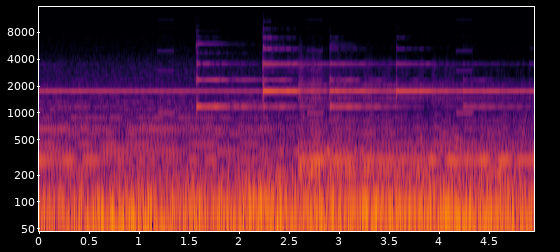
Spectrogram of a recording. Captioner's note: machines beeping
